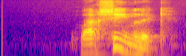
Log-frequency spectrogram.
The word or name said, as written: waarschijnlijk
